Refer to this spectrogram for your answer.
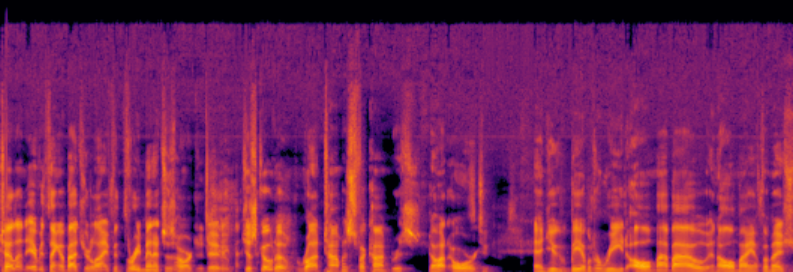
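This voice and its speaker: With a coastal Georgia accent, a man talks at medium pitch with ordinary pitch variation. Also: moderate pace. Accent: US Southern (coastal Georgia). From US South, Georgia (Savannah area). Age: 70s. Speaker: congressional candidate, Vietnam veteran. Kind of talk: candidate forum speech.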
